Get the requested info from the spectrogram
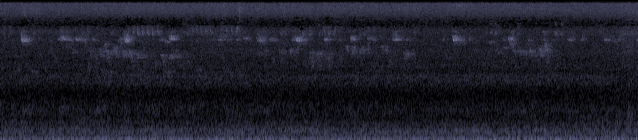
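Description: Outdoor ambience: a steady low rumble with short, high bird chirps scattered irregularly throughout.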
